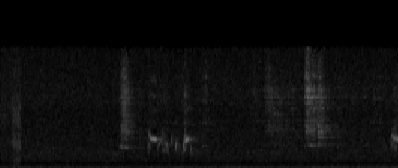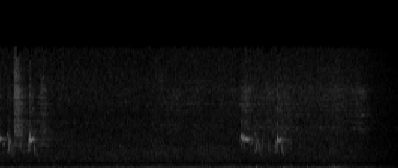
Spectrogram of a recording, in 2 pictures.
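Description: Small birds calling in short clusters of quick, high chirps every few seconds, over a faint steady low hum.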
